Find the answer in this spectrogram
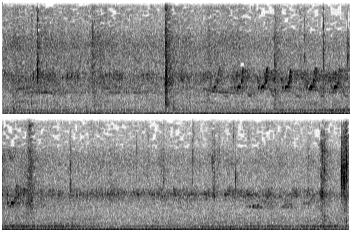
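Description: Birds chirping in quick runs of short calls over a steady low hum, with a few faint clicks.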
